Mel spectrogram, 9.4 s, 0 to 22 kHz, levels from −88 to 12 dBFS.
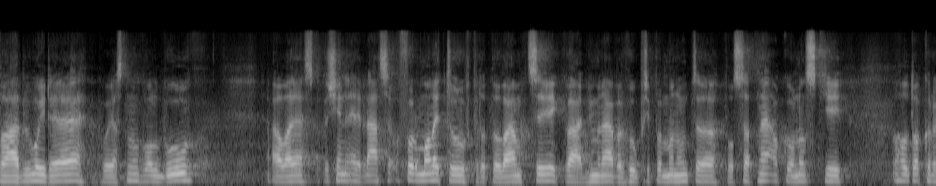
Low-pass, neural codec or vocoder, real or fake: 10.8 kHz; codec, 16 kHz in and 24 kHz out, 0.6 kbps, FocalCodec, streaming, 4096 codes; fake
